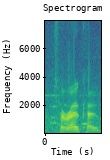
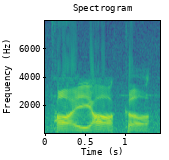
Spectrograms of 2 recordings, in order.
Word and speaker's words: Taroko: was because our plan to go to what is spelled taroko gorge that actually pronounced something like Thai our car Gorge it's just miles and miles away I've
